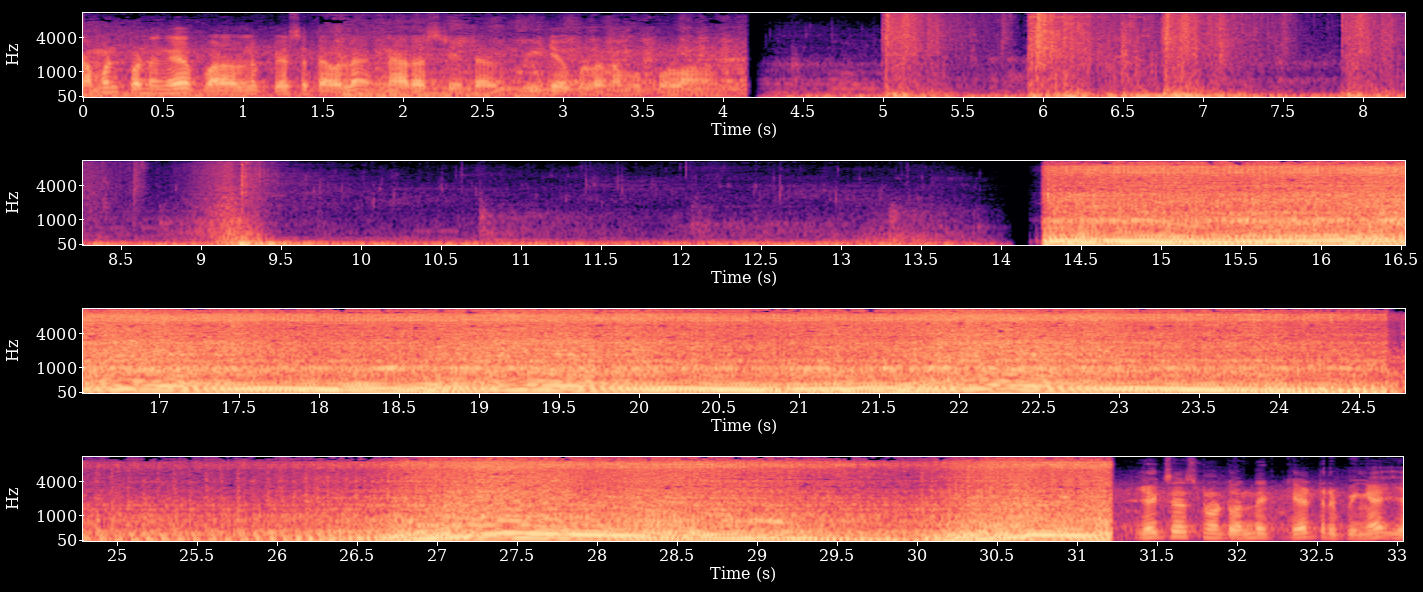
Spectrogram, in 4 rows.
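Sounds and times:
motorcycle engine revving: 0:14.2 - 0:31.3.

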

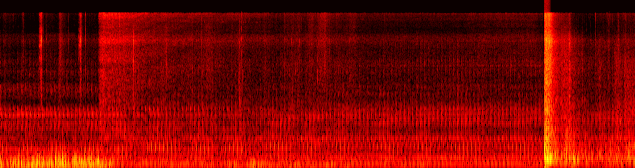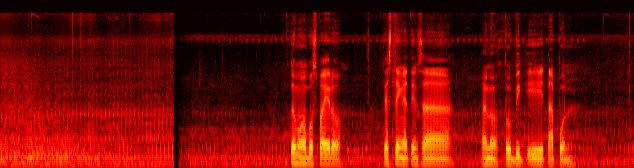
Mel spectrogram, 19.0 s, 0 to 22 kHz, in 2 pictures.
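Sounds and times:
fuse hissing: 0:01.4 - 0:12.1
firecracker bang: 0:08.2 - 0:12.0.

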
